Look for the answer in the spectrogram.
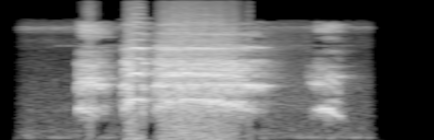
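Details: Rooster giving a full cock-a-doodle-doo. It is loud and raspy, with a short opening note, a long strained middle phrase, and a brief falling final syllable, then quiet.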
